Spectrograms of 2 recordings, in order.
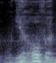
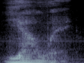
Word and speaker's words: Yahweh: In the English, it's the word Lord God, but in the original Hebrew, it is the word Lord, which is usually the word for Jehovah, or some pronounce it, I should say Jehovah, but the most accurate pronunciation is Yahweh.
